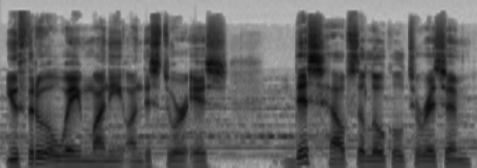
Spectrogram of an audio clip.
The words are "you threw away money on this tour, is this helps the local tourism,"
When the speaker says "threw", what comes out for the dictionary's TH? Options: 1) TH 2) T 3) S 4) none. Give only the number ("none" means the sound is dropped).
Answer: 1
